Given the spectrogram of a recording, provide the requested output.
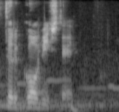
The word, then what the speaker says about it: Târgoviște: It's called, but the proper Romanian pronunciation is Târgoviște. That's how you pronounce it, Târgoviște. It's a bit more. It's a lot closer.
